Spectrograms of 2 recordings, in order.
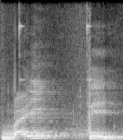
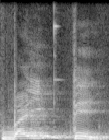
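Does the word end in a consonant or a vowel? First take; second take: vowel; vowel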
